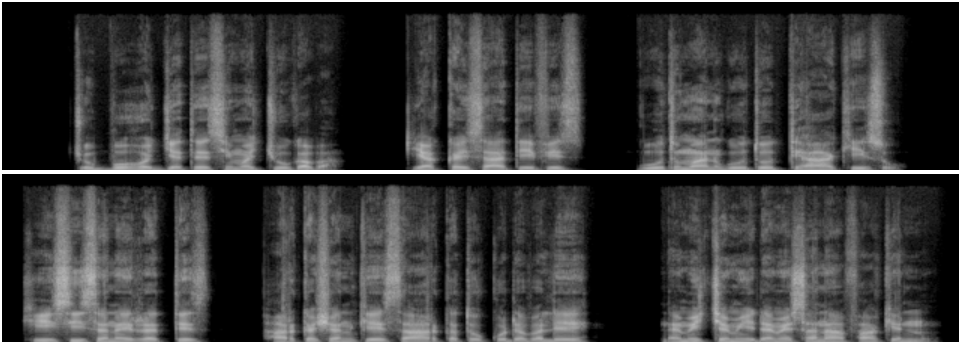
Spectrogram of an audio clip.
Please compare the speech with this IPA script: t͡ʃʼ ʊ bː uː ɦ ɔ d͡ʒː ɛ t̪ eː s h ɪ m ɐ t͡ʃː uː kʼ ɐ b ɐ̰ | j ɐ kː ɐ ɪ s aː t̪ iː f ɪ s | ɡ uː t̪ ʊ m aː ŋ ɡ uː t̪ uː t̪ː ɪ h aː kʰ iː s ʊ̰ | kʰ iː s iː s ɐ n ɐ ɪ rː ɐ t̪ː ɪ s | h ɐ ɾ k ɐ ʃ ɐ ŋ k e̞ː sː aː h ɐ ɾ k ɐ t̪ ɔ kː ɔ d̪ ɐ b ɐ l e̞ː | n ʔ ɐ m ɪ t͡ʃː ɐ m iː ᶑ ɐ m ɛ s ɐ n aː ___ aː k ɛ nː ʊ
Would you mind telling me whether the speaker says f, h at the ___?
f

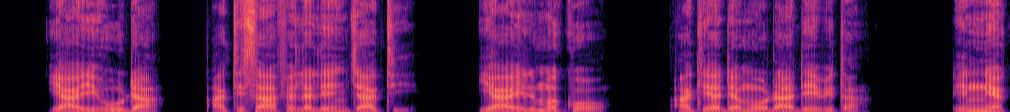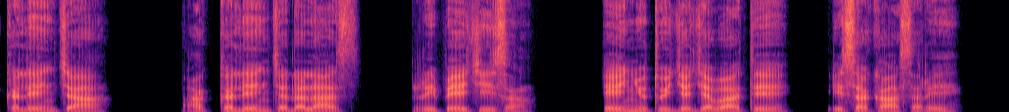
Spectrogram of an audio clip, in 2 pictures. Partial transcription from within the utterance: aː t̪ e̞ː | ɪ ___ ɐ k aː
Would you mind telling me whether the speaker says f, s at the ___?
s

